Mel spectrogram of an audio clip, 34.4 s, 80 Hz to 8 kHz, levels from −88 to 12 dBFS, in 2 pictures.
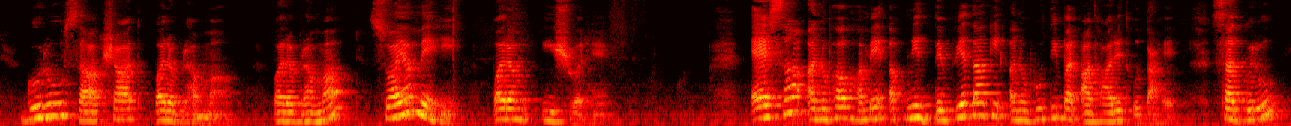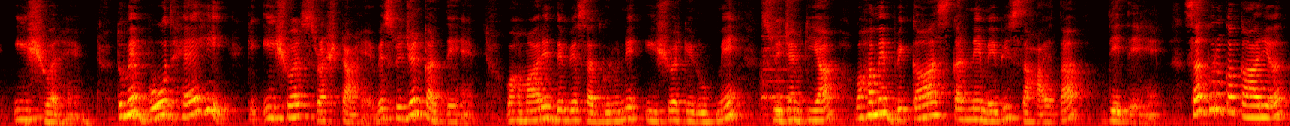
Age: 50-69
